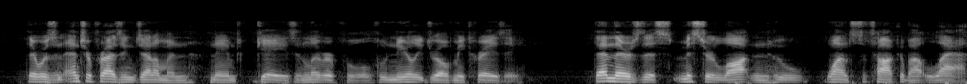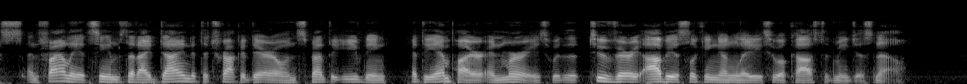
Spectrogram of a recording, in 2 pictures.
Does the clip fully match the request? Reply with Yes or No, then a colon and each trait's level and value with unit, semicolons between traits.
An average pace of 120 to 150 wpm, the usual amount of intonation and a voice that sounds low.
No: average, 175 wpm; average, 3.3 semitones; low, 110 Hz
